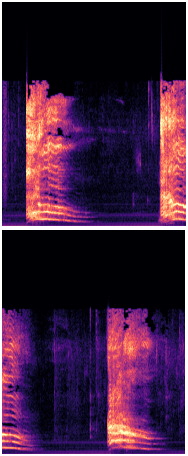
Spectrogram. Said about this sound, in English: That's baby fox having sex, yeah.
